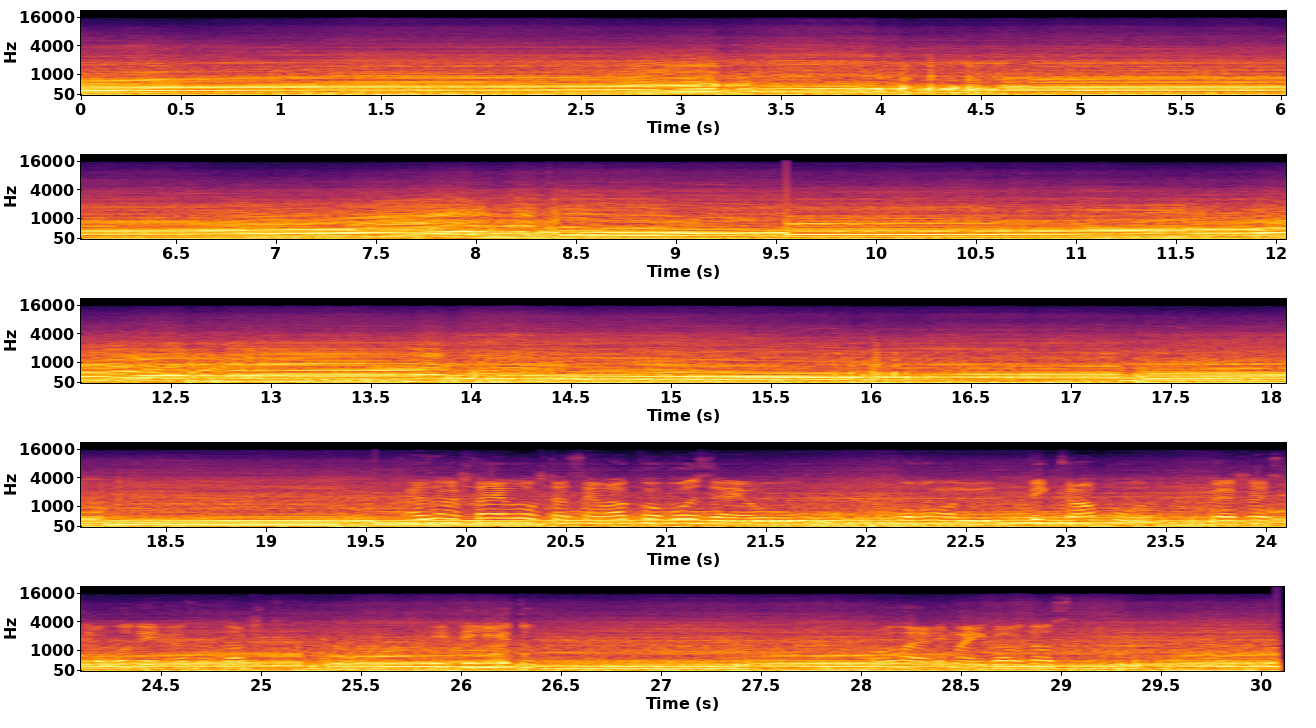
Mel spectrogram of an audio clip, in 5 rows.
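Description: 2018 Yamaha R1's inline-four engine running under way, its note rising and falling several times as the bike accelerates, shifts and eases off.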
